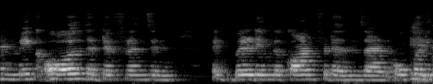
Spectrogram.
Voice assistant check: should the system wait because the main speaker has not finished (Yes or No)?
No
